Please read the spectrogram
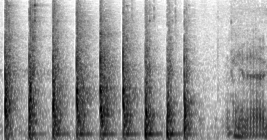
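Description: Wood-mounted rubber stamp tapped quickly and repeatedly against an ink pad to ink it up: about a dozen sharp knocks, around eight a second, over a second and a half.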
